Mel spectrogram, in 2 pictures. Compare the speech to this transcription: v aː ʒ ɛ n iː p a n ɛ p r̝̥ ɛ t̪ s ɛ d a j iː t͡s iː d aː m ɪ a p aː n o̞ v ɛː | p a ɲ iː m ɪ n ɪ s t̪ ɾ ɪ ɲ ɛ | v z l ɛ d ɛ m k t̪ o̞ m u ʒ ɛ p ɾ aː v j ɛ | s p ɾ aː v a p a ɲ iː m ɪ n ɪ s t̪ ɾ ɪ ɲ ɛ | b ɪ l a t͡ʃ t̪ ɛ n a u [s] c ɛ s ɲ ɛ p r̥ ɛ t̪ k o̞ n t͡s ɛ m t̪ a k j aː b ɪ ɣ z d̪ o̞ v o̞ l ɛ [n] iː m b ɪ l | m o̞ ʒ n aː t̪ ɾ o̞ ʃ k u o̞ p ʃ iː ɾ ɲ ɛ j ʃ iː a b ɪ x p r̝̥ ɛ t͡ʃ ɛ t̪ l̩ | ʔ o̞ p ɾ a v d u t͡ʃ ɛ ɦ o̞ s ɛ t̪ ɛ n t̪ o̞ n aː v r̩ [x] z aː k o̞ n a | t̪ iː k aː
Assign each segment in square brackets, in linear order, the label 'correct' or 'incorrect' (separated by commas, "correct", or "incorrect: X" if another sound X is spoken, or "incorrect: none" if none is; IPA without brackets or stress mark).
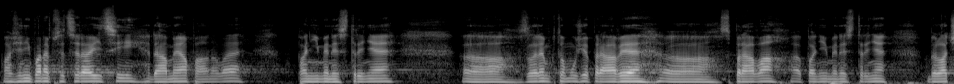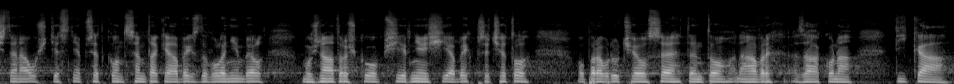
incorrect: ʃ, incorrect: ɲ, correct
